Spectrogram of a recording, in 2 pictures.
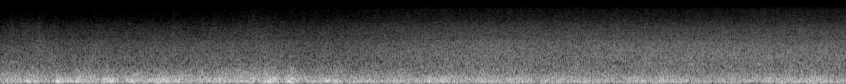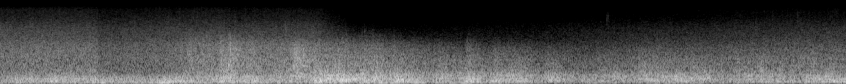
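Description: Heavy rain pouring down during a thunderstorm, with a low rumble of thunder underneath. The hiss of the rain turns duller about two-thirds of the way through.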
